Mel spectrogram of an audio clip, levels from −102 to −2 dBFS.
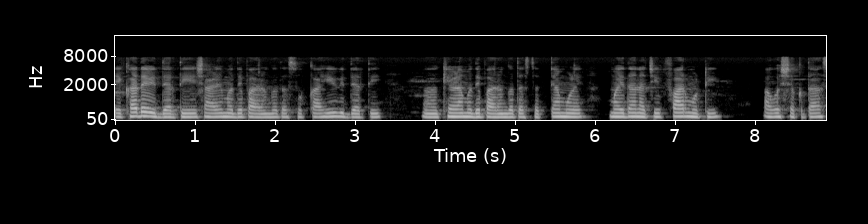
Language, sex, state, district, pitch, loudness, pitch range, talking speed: Marathi, female, Maharashtra, Pune, 165 Hz, -35 LUFS, 160-175 Hz, 110 wpm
